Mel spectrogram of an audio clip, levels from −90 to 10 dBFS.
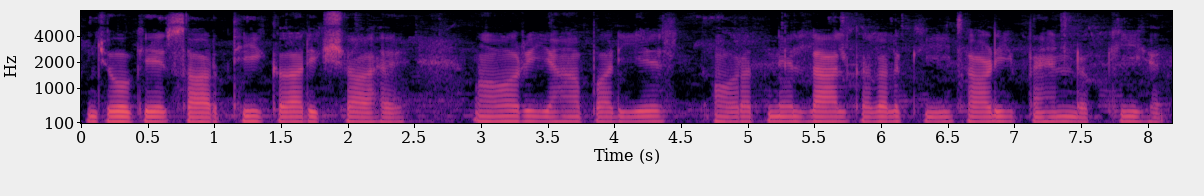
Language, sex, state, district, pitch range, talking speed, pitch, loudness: Hindi, male, Uttar Pradesh, Muzaffarnagar, 125-130 Hz, 140 wpm, 130 Hz, -33 LUFS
